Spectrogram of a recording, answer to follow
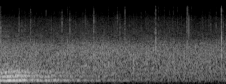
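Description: Audience applauding: steady clapping from a large crowd.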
